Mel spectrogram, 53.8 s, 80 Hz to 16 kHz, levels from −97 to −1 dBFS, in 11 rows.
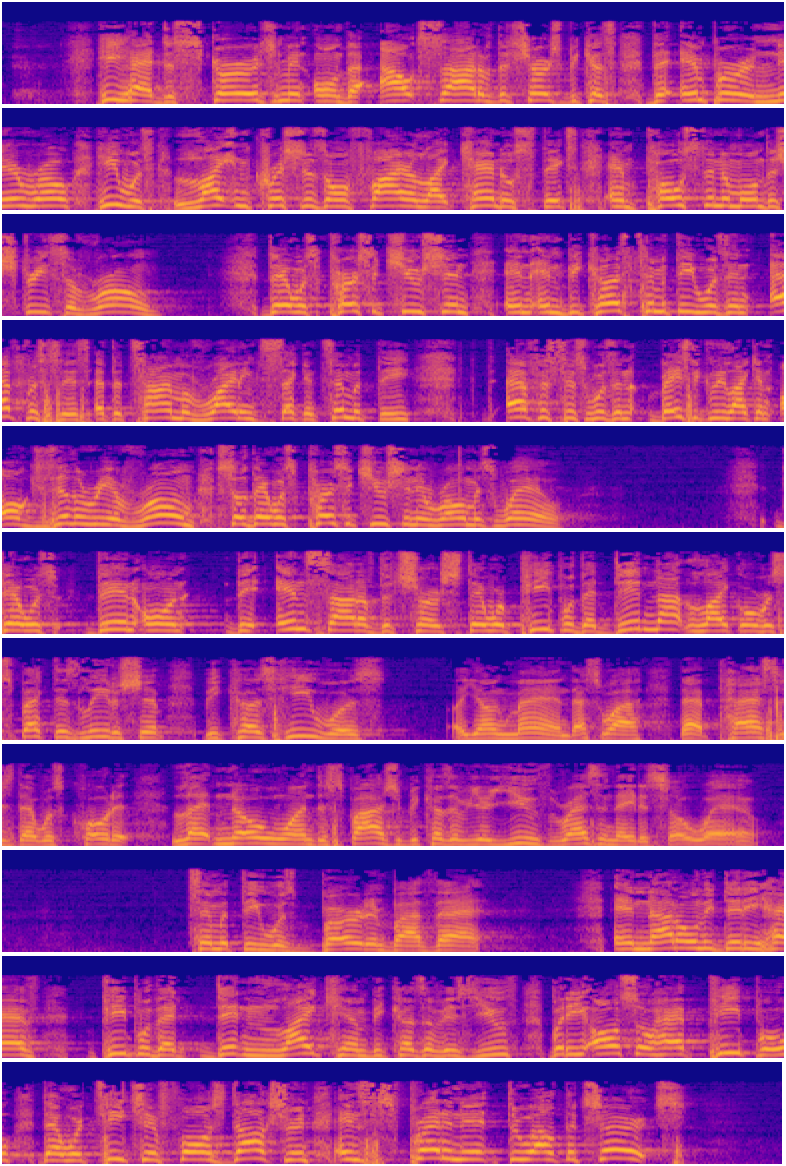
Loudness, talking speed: -23 LUFS, 160 wpm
